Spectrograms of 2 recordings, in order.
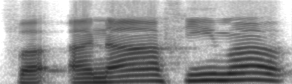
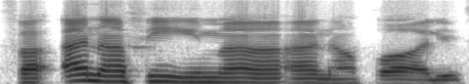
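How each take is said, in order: First: فَأَنَا with a long, raised final A; wrong recitation. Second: فَأَنَا with a short final A, then a long فِيمَا; right recitation. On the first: Teacher shows students the wrong way, final alif held long. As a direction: stretch and lift the last alif of فَأَنَا. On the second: Teacher corrects the mistake for students, final alif left short. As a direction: keep the end of فَأَنَا short. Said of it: "This is the right pronunciation". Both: Shown as a demonstration.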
